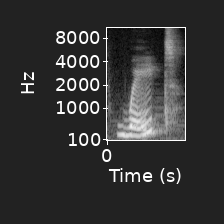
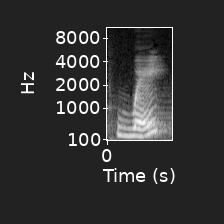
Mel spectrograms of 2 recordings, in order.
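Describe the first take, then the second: First: The final T is released with a puff. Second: The final T is held and not released.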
